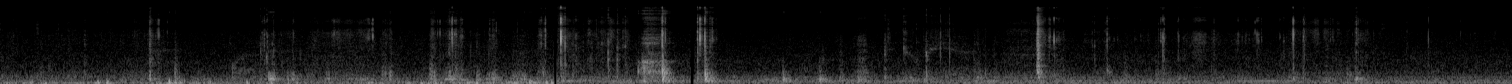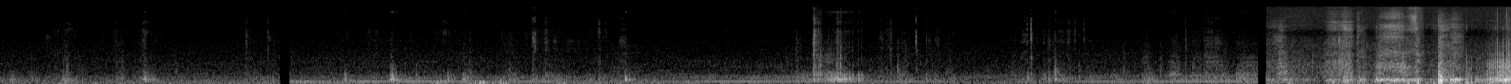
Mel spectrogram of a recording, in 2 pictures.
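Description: Scattered small clicks, taps and rustles of gloved hands working a plastic syringe and masking tape against a fiberglass canoe hull while resin is injected into the hull's soft spot. A low steady hum comes in about halfway through, and the sound turns louder near the end.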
